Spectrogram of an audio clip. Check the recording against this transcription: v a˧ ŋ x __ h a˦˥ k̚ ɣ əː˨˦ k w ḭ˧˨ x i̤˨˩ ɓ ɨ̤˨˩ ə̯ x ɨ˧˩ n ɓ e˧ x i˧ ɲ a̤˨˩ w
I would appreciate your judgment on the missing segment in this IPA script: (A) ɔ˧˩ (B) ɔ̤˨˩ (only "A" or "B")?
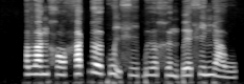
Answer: B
